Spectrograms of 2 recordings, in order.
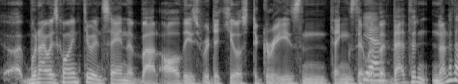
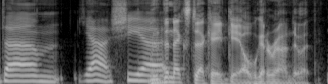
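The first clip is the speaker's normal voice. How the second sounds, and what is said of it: Sarcastic delivery. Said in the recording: “that was sarcasm.”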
